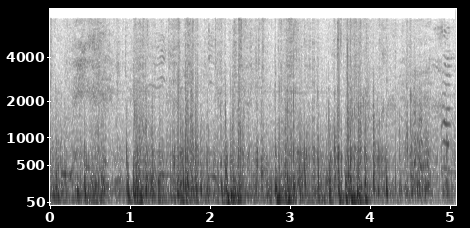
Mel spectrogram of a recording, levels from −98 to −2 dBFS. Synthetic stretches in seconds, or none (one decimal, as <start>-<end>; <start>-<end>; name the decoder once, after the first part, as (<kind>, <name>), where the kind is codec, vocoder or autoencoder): none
